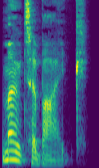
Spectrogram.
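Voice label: "motorbike", British English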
